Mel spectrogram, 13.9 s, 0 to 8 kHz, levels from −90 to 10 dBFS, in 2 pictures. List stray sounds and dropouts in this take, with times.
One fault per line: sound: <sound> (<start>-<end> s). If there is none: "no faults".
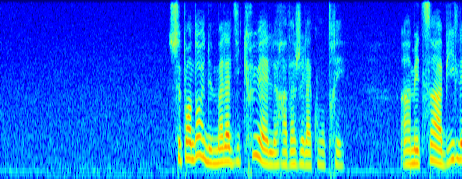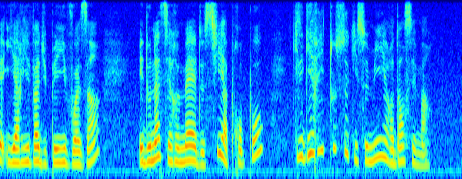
no faults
